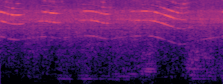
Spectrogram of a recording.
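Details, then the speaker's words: Dental drill expanding the coronal access cavity after penetrating the pulp chamber, avoiding the pulp floor, in endodontic access: faint high-pitched whine shifting in pitch as it cuts. "expand the coronal cavity access slightly avoid Perforating the floor of the pulp"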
